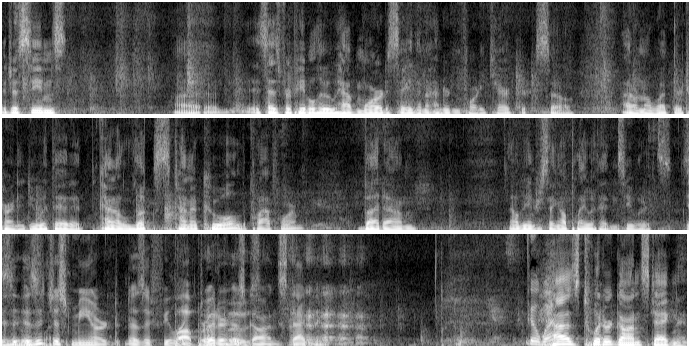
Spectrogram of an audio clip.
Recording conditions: live audience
